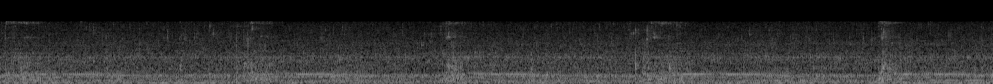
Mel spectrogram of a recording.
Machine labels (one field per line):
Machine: pump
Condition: abnormal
